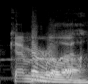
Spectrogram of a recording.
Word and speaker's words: Camarilla: Is that how it's pronounced? Camarilla.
